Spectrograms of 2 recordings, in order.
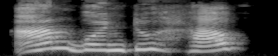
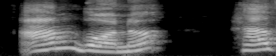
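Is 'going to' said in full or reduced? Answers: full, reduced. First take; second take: full; reduced. First: 'Going to' is said in full. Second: 'Going to' is reduced to 'gonna'. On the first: It is grammatically proper speech. The speaker calls it right. "if you want to speak the correct grammar" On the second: It is casual, informal speech. The speaker calls it wrong. "short form"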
